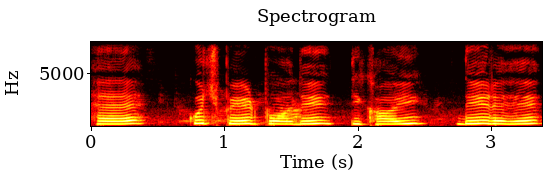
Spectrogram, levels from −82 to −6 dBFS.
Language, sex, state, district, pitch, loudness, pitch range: Hindi, female, Himachal Pradesh, Shimla, 275 Hz, -12 LUFS, 260-290 Hz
